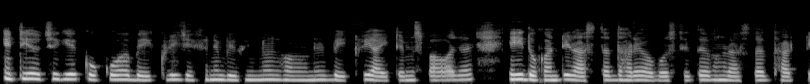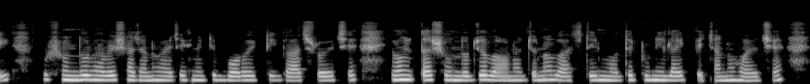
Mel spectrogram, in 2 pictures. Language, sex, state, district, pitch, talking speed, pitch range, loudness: Bengali, female, West Bengal, Kolkata, 205 Hz, 150 wpm, 195-215 Hz, -18 LUFS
